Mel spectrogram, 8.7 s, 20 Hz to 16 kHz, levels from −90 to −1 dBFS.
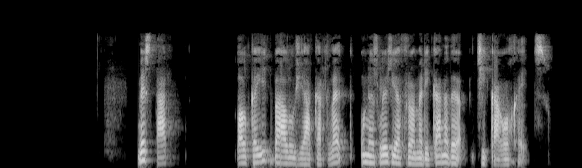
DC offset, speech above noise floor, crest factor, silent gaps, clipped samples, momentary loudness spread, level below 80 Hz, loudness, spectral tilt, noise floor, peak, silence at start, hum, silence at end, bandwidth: under 0.1%; over 70 dB; 22 dB; 2.86-3.52 s, 5.35-5.41 s, 7.95-8.01 s; under 0.1%; 5 LU; -56 dBFS; -20 LUFS; -4 dB/octave; under -90 dBFS; 0 dBFS; 2.05 s; none; 0.5 s; 7.8 kHz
